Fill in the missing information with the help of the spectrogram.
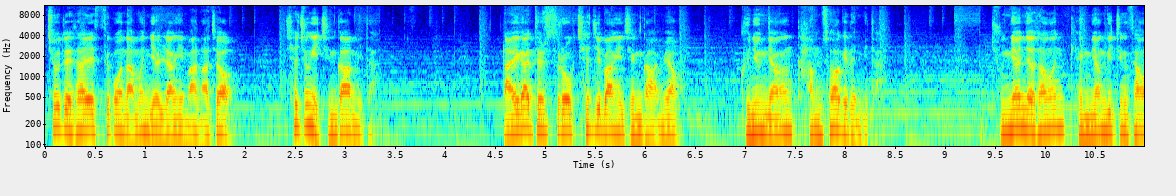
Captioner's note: voiceover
